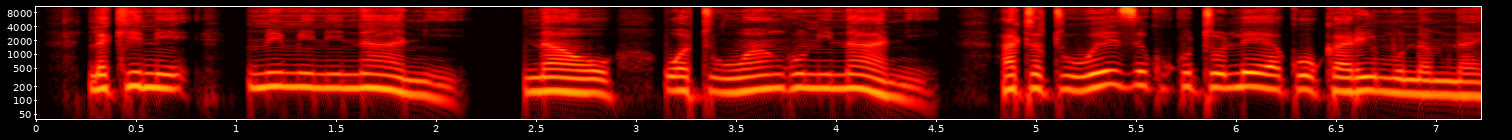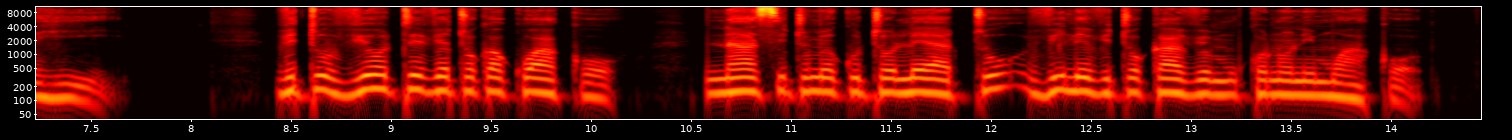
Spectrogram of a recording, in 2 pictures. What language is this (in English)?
Swahili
